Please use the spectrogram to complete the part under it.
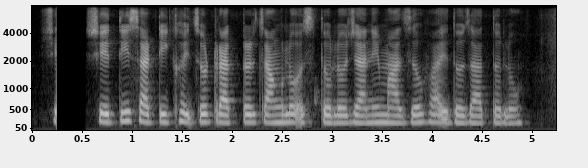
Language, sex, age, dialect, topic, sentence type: Marathi, female, 18-24, Southern Konkan, agriculture, question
